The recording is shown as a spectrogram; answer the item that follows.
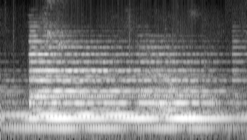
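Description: Sustained, bell-like ringing tones holding steady. A second, brighter ringing layer comes in about a third of a second in.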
